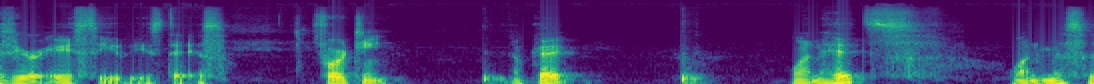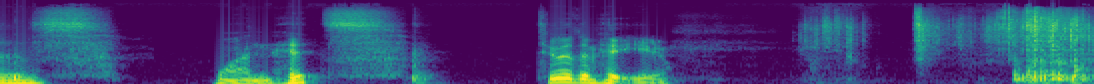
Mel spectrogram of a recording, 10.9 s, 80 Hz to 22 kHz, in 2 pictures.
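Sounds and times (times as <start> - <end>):
speech: 0.0 - 9.7
bag of dice dumped onto a table: 9.5 - 10.9.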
